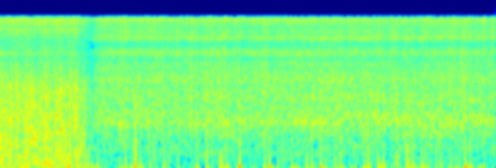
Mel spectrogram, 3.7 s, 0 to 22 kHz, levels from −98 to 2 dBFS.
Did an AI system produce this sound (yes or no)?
no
